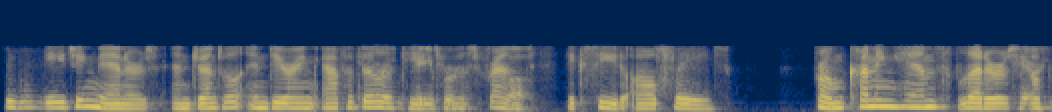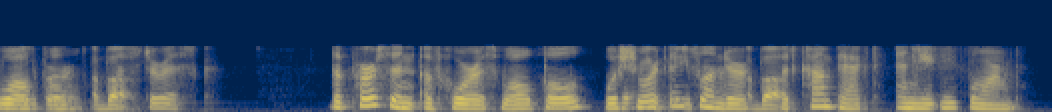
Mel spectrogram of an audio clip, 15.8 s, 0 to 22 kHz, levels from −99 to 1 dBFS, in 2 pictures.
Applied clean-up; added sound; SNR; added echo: neural mask model DeepFilterNet 3.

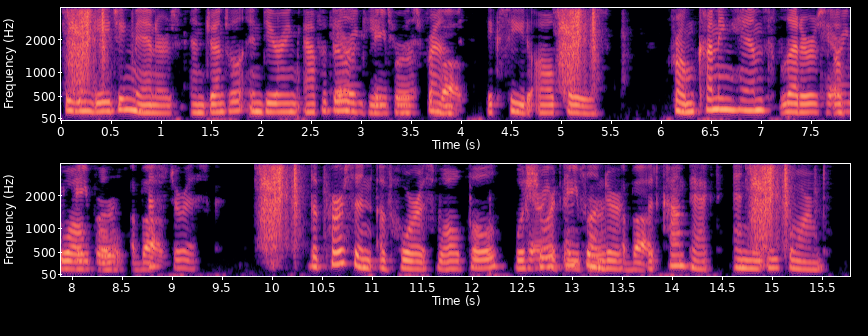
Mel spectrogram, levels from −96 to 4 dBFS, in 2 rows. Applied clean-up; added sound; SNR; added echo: classical method Wiener filter.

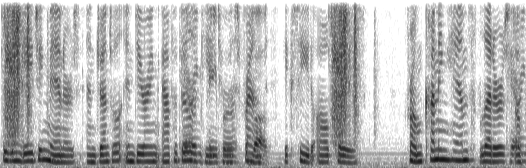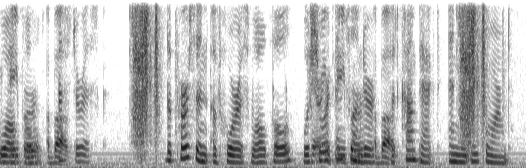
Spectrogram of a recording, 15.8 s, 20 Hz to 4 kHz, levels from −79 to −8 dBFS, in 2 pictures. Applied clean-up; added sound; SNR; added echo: none; Tearing; 6 dB; none.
